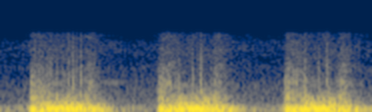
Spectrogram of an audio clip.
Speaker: and then you know just pretty much lets your this ventricular septal defect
